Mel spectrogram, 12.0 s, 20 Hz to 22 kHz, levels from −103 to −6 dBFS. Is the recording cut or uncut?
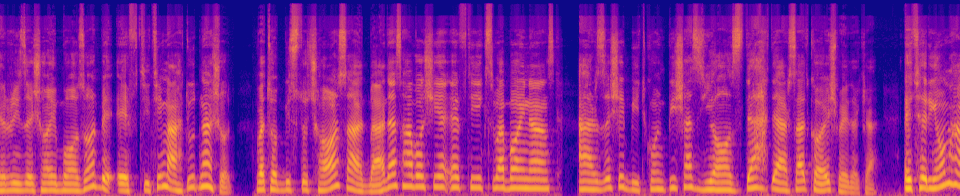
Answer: uncut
